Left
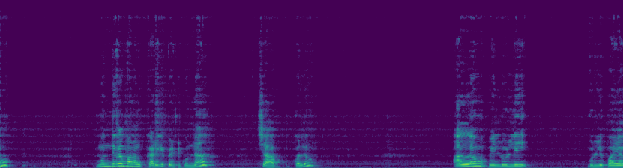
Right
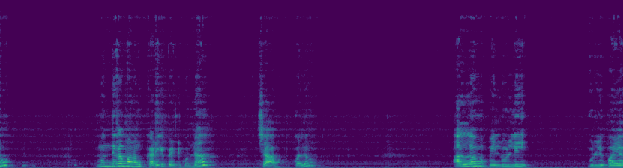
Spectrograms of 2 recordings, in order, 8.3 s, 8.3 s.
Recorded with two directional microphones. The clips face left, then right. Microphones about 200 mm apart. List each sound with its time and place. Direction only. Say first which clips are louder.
1.3 s a woman's voice: left 4 dB; 35° left (ahead or behind)
6.0 s a woman's voice: left 6 dB; 40° left (ahead or behind)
